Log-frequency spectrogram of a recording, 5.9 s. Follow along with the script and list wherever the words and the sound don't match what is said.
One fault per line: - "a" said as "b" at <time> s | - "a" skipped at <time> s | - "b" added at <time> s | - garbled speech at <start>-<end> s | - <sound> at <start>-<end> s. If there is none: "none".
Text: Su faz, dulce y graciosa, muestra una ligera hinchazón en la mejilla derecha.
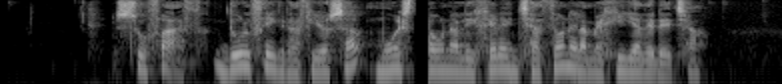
- dropout at 3.1-3.2 s
- "en" skipped at 4.3 s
